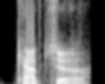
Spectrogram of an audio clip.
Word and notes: capture: British English

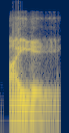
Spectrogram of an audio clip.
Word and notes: IEE: British English

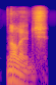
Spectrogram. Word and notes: knowledge: British English

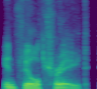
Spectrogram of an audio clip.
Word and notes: infiltrate: American English

